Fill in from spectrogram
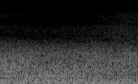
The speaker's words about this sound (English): Sorry about that. There's a truck going past.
